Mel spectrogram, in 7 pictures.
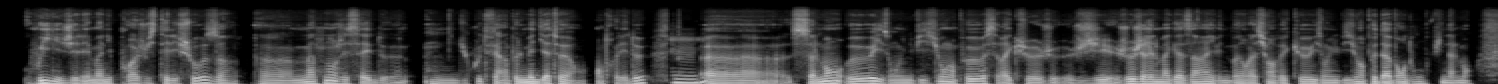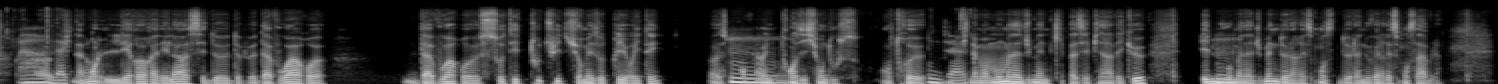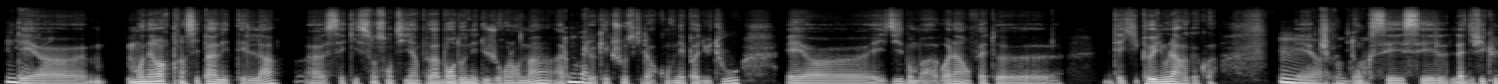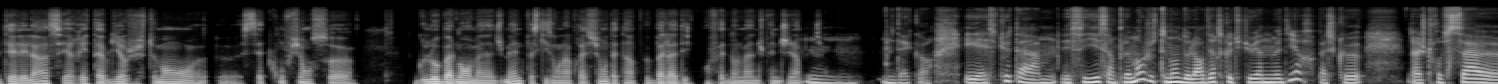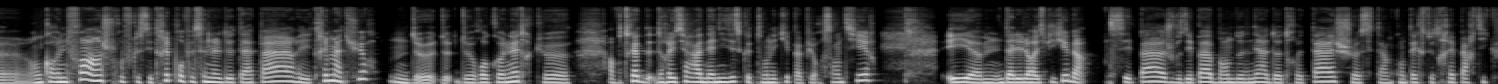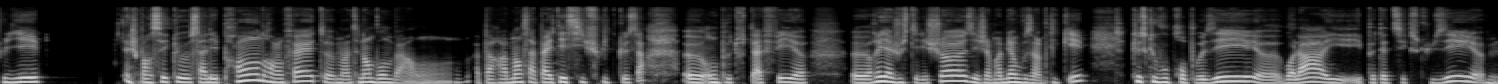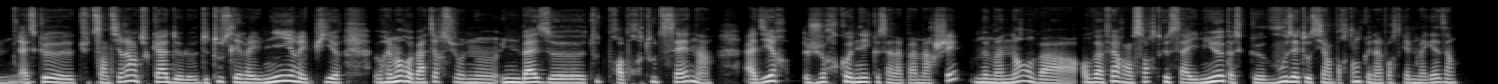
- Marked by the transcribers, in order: tapping; drawn out: "heu"; stressed: "vous"
- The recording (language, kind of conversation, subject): French, advice, Comment regagner la confiance de mon équipe après une erreur professionnelle ?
